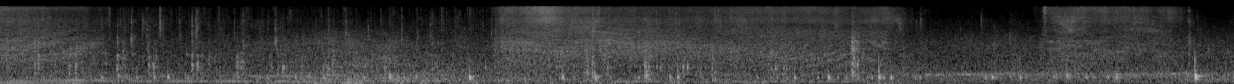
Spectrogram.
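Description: A handheld sprayer hissing in bursts as iron-remover foam is sprayed onto a tractor's paint and wheels: once at the start, again about five seconds in and near the end. Between the bursts there is a steady wet hiss with scattered small drips and taps, and a faint low hum underneath.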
